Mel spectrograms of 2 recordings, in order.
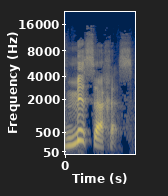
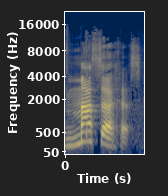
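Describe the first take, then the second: First: The first vowel is an 'i' sound. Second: The first vowel is an 'a' sound. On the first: It refers to a mixture. "According to me, that I say it's because it's a mixture, the word is miseches" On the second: It refers to setting up a loom. "according to the Sefer Chasidim, the word is maseches"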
